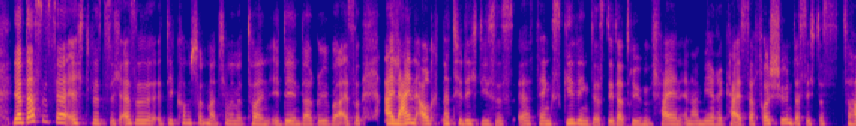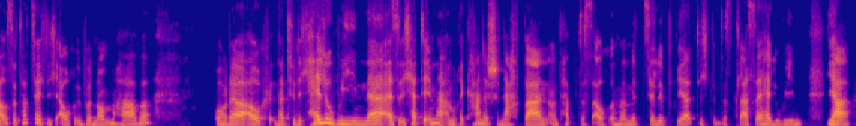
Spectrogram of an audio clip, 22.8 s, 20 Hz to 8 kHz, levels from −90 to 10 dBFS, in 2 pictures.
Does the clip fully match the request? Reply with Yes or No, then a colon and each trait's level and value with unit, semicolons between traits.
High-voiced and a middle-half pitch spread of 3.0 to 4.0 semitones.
No: high, 195 Hz; narrow, 2.5 semitones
